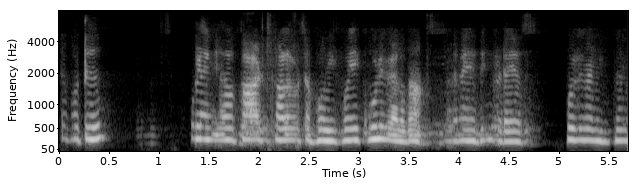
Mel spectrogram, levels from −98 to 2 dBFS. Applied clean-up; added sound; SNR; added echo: neural mask model DeepFilterNet 3.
